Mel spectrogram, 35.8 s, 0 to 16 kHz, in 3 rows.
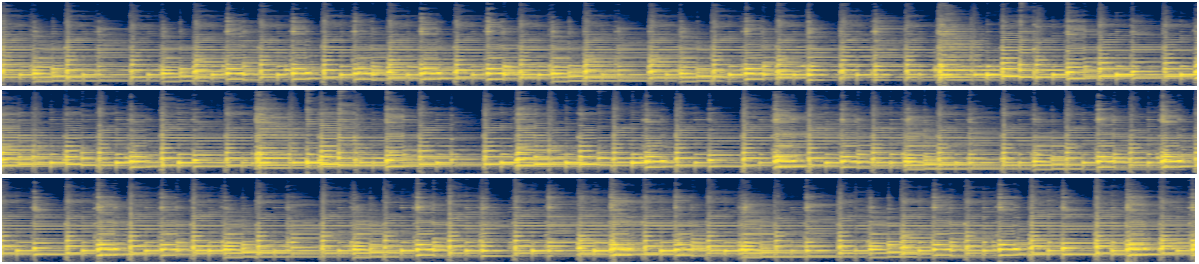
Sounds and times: Music: 0:00.0 - 0:35.8.

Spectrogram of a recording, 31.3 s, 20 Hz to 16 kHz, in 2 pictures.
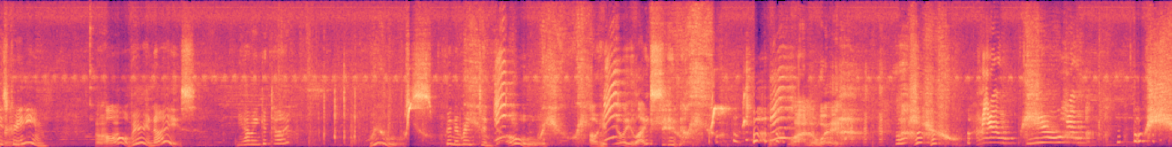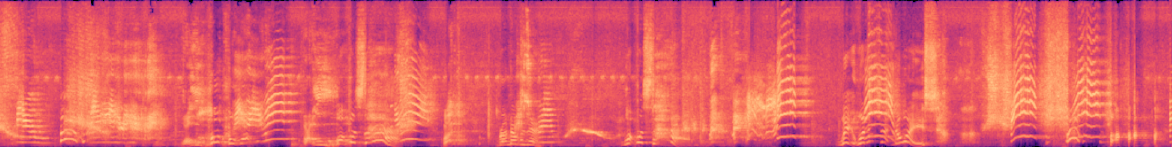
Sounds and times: Domestic animals, pets: 0:06.3 - 0:07.0, 0:07.7 - 0:11.4, 0:12.1 - 0:17.9, 0:18.6 - 0:19.7, 0:20.7 - 0:21.5, 0:22.4 - 0:23.2, 0:24.6 - 0:28.1, 0:28.8 - 0:30.6
Giggle: 0:09.0 - 0:13.1, 0:14.4 - 0:15.4, 0:29.8 - 0:31.2.

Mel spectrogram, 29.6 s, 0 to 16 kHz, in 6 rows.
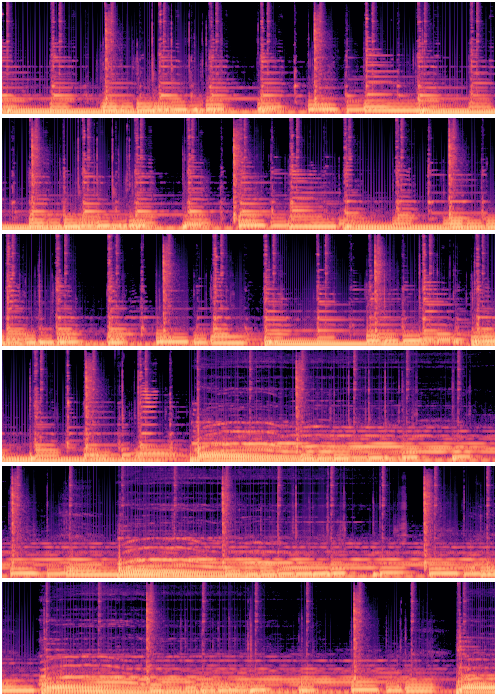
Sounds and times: Music: 0:00.0 - 0:29.5.

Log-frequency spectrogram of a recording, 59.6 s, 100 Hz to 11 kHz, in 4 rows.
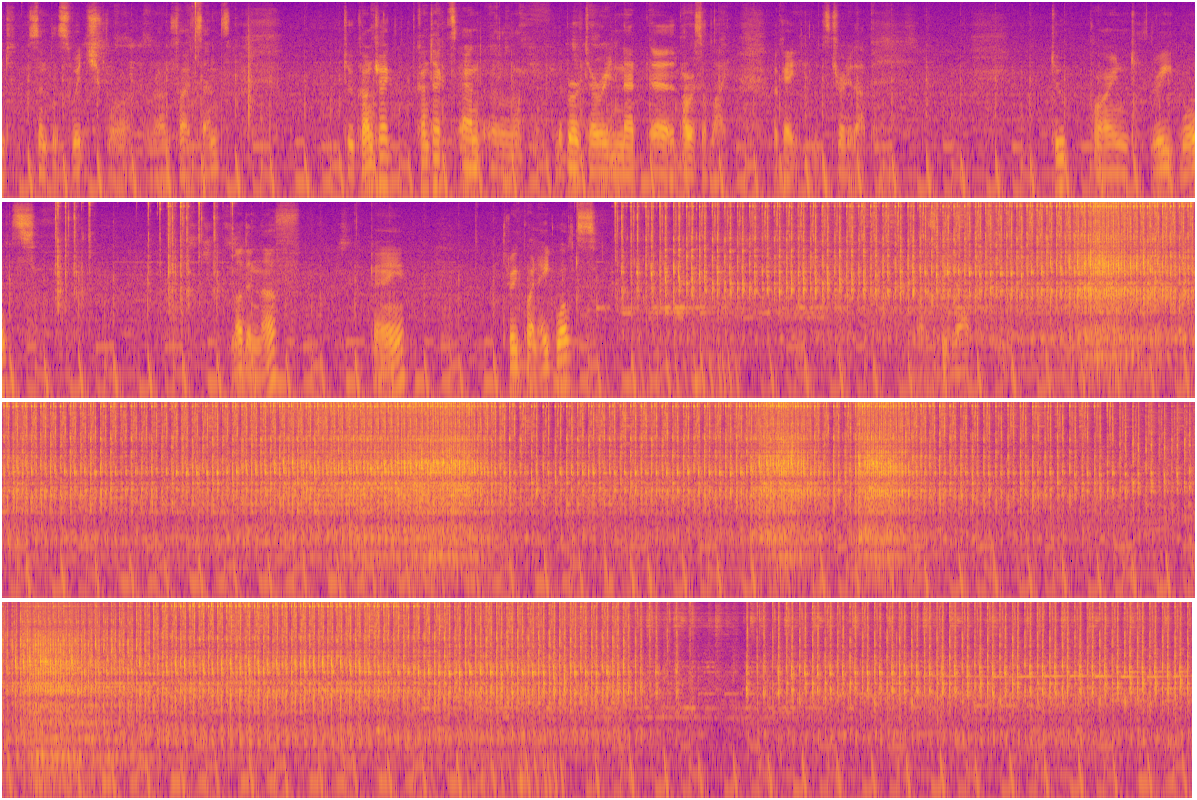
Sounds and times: Speech: 0:00.0 - 0:02.9, 0:04.3 - 0:10.9, 0:13.1 - 0:15.4, 0:17.8 - 0:18.6, 0:19.5 - 0:20.0, 0:21.2 - 0:22.4, 0:26.3 - 0:27.1
Music: 0:00.0 - 0:59.6.

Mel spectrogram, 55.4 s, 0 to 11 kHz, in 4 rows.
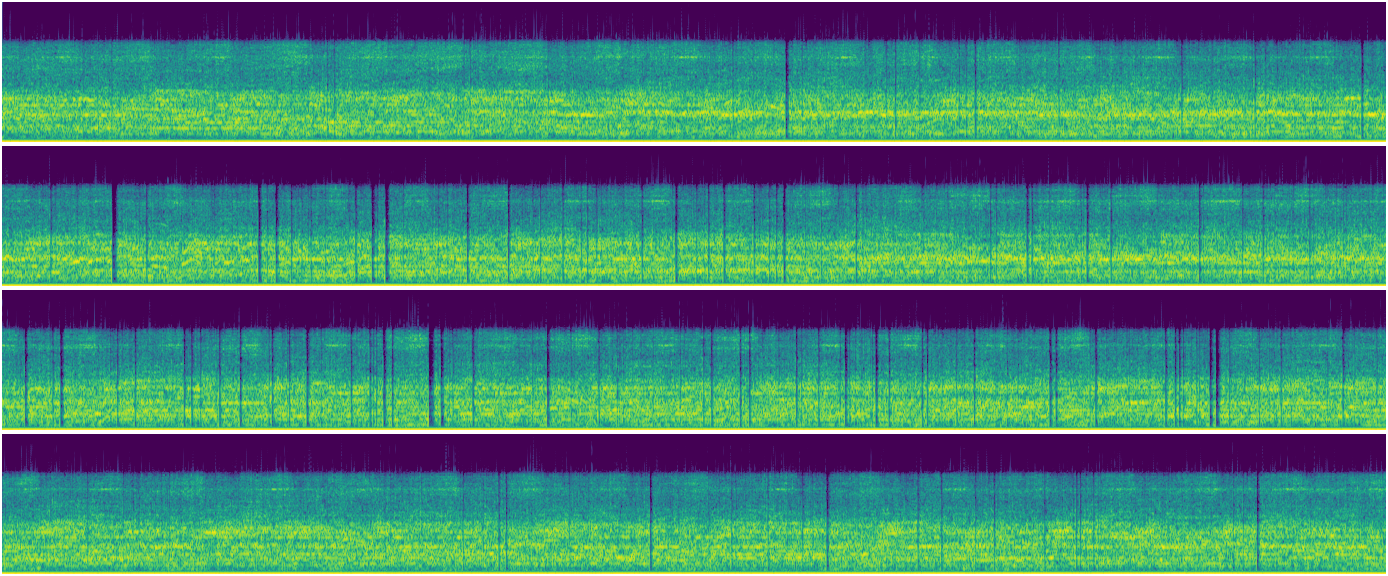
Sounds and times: Heavy engine (low frequency): 0:00.0 - 0:55.3.

